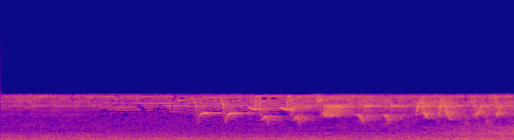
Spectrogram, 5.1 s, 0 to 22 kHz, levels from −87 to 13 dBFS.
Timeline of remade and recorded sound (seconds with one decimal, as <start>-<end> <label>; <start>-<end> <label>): 0.0-1.0 remade; 1.0-2.9 recorded; 2.9-5.1 remade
